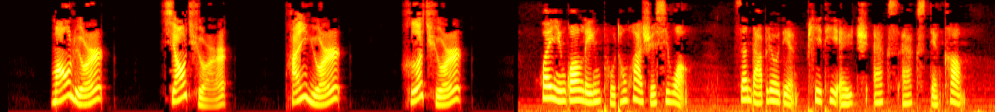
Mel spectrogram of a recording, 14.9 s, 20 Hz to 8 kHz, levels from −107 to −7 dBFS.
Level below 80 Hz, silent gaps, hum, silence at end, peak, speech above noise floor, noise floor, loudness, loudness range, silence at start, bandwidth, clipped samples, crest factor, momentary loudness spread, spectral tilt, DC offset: -54 dBFS; 7.70-7.76 s; none; 0.2 s; -4 dBFS; over 66 dB; under -90 dBFS; -24 LUFS; 4 LU; 0.75 s; 8 kHz; under 0.1%; 20 dB; 12 LU; -4 dB/octave; under 0.1%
